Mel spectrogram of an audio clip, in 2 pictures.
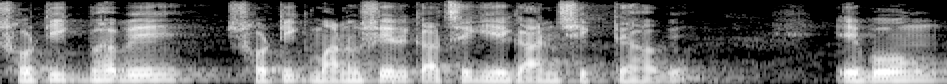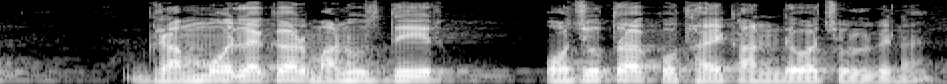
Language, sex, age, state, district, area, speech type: Bengali, male, 18-30, West Bengal, Jalpaiguri, rural, spontaneous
